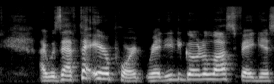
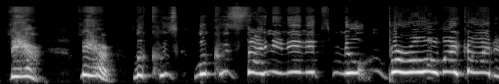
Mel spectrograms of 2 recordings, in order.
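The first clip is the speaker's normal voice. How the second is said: high, frantic starstruck babble; freaked out; 4 dB louder than usual. Retold or imitated. Fan spotting Milton Berle at the airport, freaking out. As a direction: squeal the news to a friend, much higher and louder. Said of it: "I, like, freaked".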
